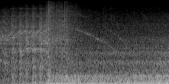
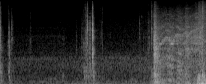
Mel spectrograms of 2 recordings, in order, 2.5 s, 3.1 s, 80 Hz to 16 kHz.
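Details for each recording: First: 1998 GMC OBS truck with intermittent start-then-shutoff problem; engine catches after short crank and settles into steady low idle without stalling; engine starts and keeps running. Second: 1998 GMC OBS truck with intermittent starting issue; short crank, engine catches and revs briefly then dies as anti-theft light blinks and fuel pump seems to cut off and on; owner suspects wiring that responds to wiggling.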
